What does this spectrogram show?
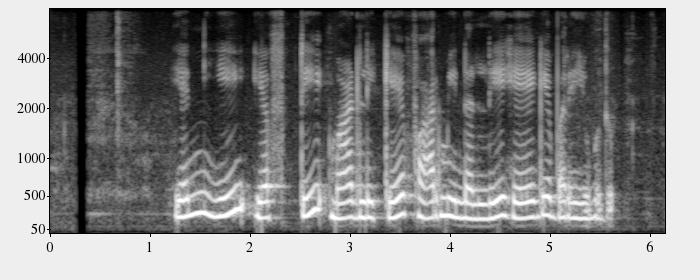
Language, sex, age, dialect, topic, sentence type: Kannada, female, 36-40, Coastal/Dakshin, banking, question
